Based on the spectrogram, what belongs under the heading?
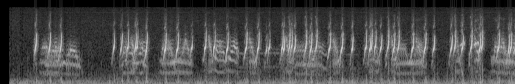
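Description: Quail calling in quick bursts of sharp, clipped notes, several notes a second with brief pauses between groups, high and slightly harsh.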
